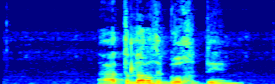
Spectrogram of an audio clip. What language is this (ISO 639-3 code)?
kab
